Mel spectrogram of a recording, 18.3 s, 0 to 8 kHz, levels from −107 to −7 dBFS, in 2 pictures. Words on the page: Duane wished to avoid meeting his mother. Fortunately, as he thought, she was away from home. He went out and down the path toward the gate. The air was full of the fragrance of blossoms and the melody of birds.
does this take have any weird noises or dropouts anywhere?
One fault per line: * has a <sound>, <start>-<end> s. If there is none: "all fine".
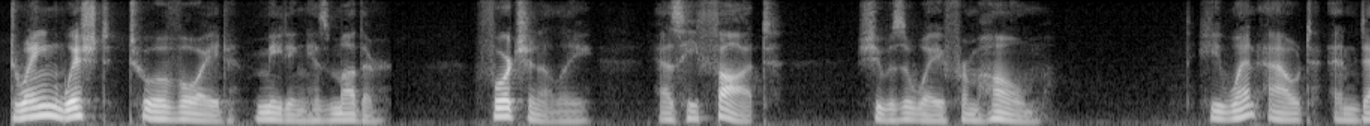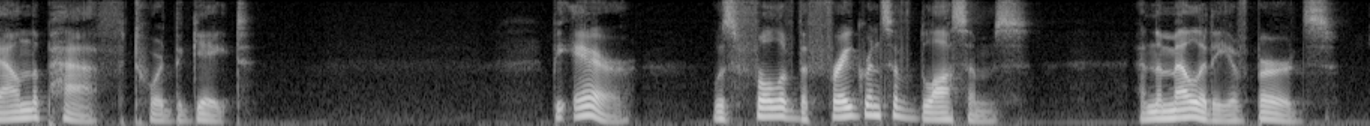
all fine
